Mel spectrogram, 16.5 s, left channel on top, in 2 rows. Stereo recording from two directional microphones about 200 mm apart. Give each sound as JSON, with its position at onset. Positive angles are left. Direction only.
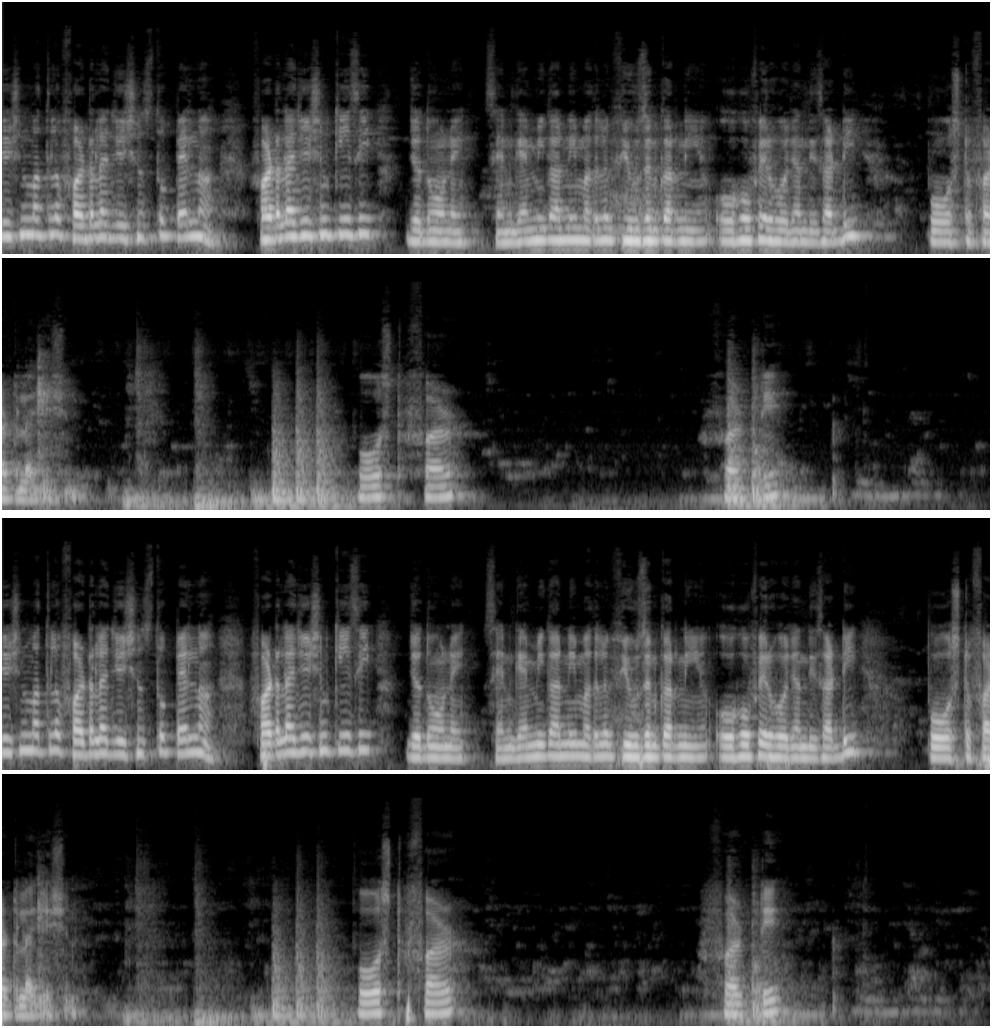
{"t": 0.0, "sound": "a man's voice", "side_deg": -45}
{"t": 11.2, "sound": "a man's voice", "side_deg": -50}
